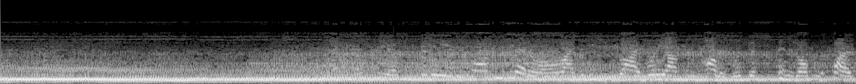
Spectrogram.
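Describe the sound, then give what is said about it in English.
The 5:30 plane for New York takes off at the airport in Burbank with a loud, steady engine roar that drones throughout, a low humming rumble that holds level while voices begin talking over it partway through. “As the 5:30 plane takes off for New York, in the crowd are two girls.”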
